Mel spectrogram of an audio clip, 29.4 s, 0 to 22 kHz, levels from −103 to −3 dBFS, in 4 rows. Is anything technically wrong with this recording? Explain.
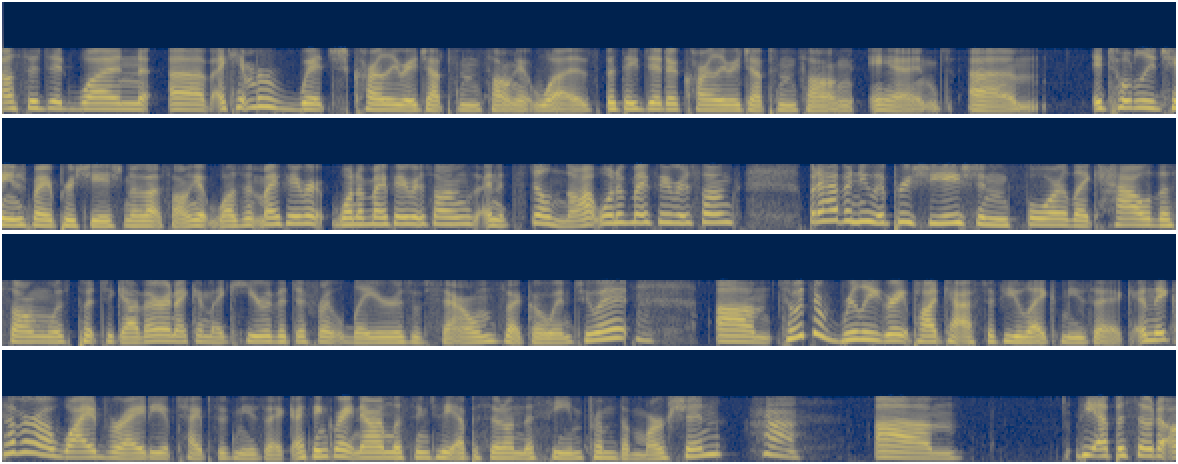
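No technical faults detected.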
